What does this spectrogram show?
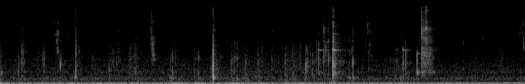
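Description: Close-miked chewing of crab leg meat: a run of short wet mouth clicks and smacks, a few of them sharper.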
